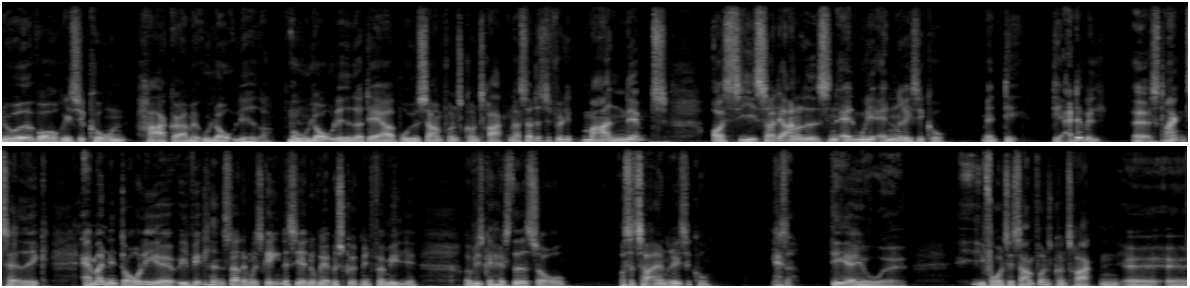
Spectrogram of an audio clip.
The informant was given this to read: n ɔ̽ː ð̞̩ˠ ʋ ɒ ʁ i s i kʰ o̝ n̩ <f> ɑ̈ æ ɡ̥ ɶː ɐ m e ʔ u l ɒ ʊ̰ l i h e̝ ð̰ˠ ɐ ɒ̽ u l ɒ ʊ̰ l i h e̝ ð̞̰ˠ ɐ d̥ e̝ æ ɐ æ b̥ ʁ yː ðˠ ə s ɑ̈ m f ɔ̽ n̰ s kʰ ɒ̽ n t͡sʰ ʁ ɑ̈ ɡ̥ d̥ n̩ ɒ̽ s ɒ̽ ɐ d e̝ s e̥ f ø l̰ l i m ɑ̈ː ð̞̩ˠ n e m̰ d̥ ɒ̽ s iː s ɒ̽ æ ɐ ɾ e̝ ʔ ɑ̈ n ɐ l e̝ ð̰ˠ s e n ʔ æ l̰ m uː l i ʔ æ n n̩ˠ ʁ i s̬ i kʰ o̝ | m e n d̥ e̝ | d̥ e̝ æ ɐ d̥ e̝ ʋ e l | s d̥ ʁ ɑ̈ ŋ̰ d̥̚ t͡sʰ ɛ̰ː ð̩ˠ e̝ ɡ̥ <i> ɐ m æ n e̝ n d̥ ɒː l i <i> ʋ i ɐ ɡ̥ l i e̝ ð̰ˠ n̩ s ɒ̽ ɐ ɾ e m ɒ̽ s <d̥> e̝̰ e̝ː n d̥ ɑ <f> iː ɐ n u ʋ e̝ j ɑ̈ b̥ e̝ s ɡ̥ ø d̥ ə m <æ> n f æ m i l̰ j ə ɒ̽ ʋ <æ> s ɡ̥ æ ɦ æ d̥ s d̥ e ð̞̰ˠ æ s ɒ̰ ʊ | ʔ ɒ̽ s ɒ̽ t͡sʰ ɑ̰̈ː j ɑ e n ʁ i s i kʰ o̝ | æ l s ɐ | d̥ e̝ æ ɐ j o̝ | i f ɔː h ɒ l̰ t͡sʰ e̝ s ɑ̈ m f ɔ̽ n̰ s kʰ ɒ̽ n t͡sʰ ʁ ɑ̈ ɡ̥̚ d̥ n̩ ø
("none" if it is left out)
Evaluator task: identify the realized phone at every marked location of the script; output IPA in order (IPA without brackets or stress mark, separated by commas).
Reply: h, æ, i, ɡ̥, s, i, i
